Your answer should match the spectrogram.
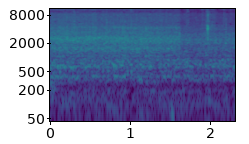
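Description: A besan-battered roti roll deep-frying in a kadhai of hot oil, with a steady sizzle from the bubbling oil.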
